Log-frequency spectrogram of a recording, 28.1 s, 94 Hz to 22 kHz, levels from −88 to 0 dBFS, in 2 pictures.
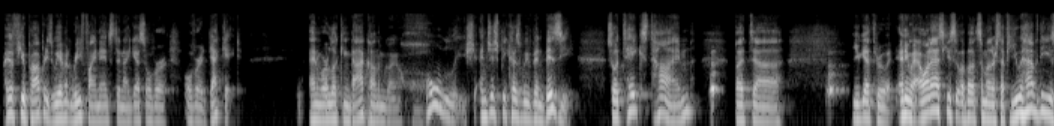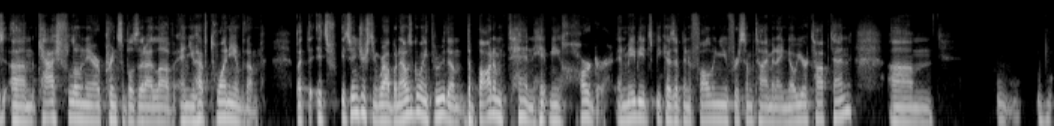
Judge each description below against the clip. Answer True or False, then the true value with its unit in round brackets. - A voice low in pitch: True (130 Hz)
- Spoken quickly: True (220 wpm)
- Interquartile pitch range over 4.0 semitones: True (4.6 semitones)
